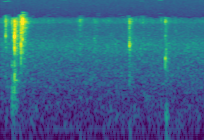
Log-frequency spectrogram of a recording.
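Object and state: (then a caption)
Black soap bar being shaved. A metal knife blade shaves a small solid piece of black soap held in the fingers. Five short, crisp, bright scraping clicks are heard: three in a quick cluster at the start, then two single clicks spaced apart. Each fades almost instantly against a quiet background hiss.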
